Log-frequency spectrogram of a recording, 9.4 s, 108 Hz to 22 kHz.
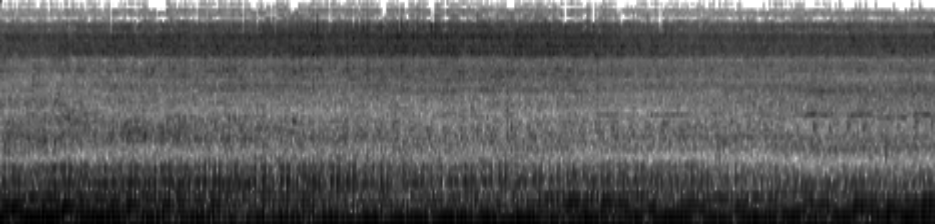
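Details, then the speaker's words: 70s Mercury Cougar with a 302-block small-block V8, possibly a 347, brought in for noisy lifters and backfires. Deep, steady idle with no ticking or lifter noise and about 60 psi oil pressure: normal idle. "far I can't hear any left noise we have a about 60 lb of oil pressure which is plenty"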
